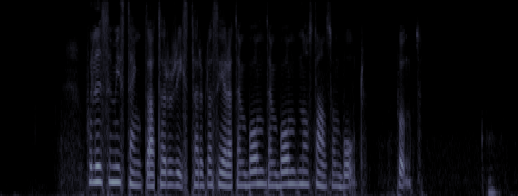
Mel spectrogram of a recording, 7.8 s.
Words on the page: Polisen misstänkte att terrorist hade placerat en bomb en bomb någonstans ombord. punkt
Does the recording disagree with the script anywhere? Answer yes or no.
no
